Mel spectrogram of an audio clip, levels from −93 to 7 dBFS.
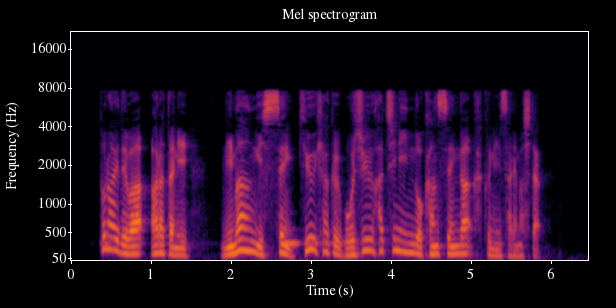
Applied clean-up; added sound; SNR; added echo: neural mask model DeepFilterNet 3.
